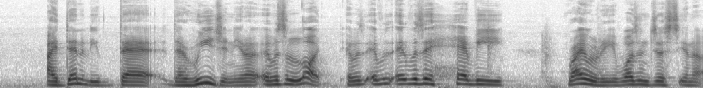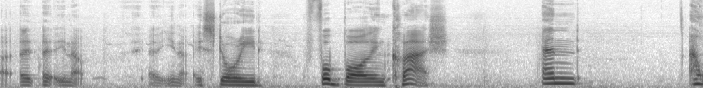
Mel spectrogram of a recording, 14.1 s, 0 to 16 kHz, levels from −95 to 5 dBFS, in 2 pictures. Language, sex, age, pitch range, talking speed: English, male, 20-39, 135-180 Hz, 145 wpm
